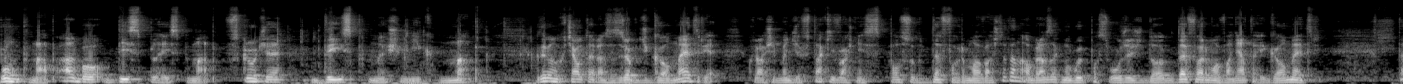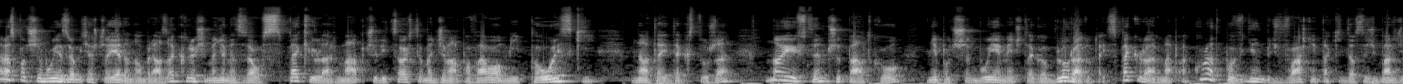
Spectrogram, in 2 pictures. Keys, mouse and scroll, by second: 2.6-4.9 typing, 4.9 Return, 5.4 Return, 15.4 Escape, 18.8 middle click, 22.1-23.6 middle drag, 24.8 click.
